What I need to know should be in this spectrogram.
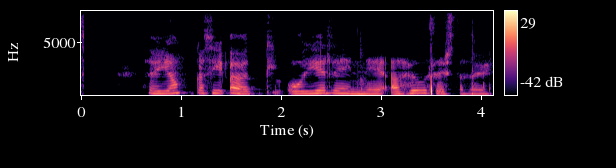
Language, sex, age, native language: Icelandic, female, 11, Icelandic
